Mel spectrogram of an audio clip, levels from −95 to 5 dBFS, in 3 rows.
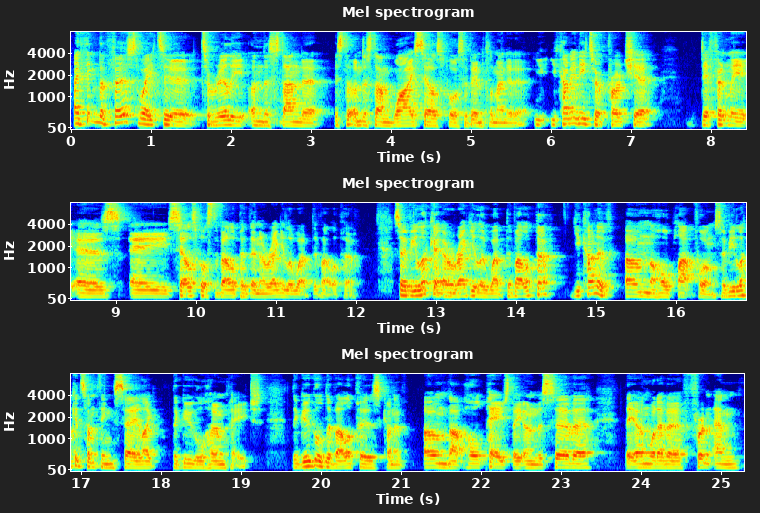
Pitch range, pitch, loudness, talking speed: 110-145 Hz, 125 Hz, -16 LUFS, 190 wpm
